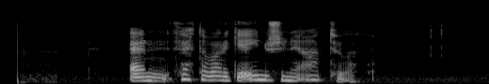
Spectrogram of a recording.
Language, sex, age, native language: Icelandic, female, 50-59, Icelandic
